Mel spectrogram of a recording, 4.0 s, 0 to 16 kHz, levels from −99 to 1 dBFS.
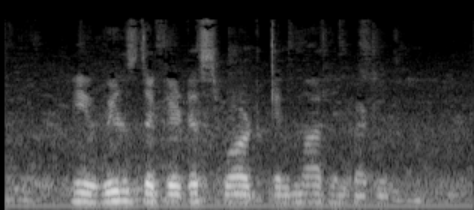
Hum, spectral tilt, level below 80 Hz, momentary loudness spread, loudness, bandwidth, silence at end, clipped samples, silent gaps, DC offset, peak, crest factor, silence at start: none; -7.5 dB/octave; -50 dBFS; 22 LU; -25 LUFS; 11.5 kHz; 0 s; under 0.1%; none; under 0.1%; -8 dBFS; 18 dB; 0.05 s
